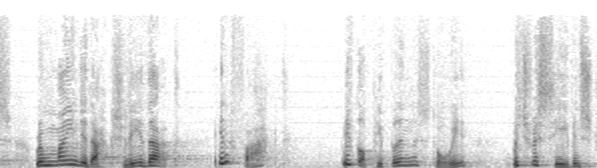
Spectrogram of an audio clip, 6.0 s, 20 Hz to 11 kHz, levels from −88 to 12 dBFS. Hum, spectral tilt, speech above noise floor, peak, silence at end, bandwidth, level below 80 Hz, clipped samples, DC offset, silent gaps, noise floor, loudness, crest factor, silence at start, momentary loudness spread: none; -7.5 dB/octave; 42 dB; -4 dBFS; 0.1 s; 9.8 kHz; -62 dBFS; under 0.1%; under 0.1%; none; -62 dBFS; -21 LUFS; 18 dB; 0.35 s; 13 LU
